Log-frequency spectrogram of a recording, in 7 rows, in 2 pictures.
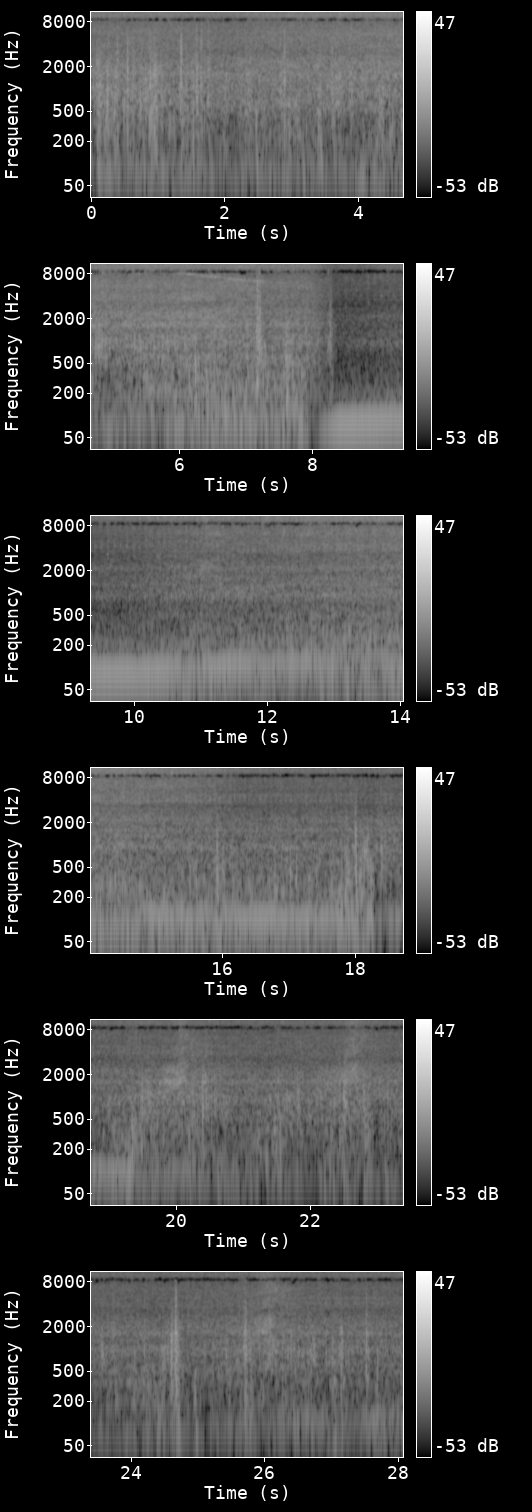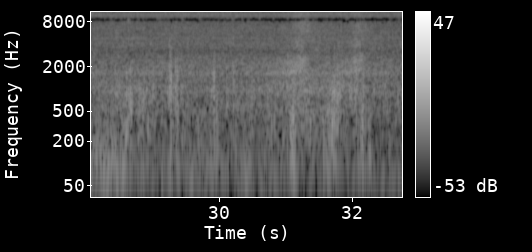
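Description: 1956 Ford Thunderbird's V8 under way, with wind and road noise throughout. About a quarter of the way in the low engine note comes up strongly and climbs in pitch in steps as the car accelerates, then sinks back under the wind noise a little past the middle.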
